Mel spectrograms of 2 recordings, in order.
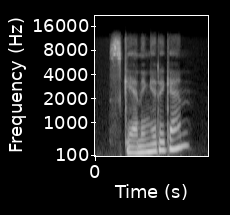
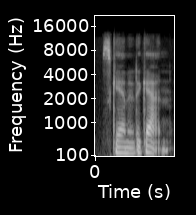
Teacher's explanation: Your voice went up at the end. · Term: rising tone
